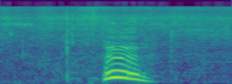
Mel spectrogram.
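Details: Domestic goat kept by its owner, out at pasture in a rural field during herding, gives one short arched bleat that rises and falls, with faint background murmur.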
